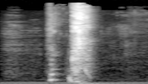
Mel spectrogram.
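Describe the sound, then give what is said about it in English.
A single sharp, fairly loud sneeze, with a quick breathy intake just before the explosive burst, standing alone against a quiet background. “Sneezing. That's one.”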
